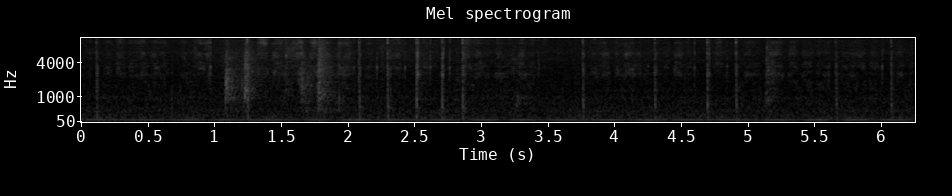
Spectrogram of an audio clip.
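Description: Stylus writing on a tablet screen: handwriting strokes heard as a string of faint ticks and light scratches, over a steady low hum.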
